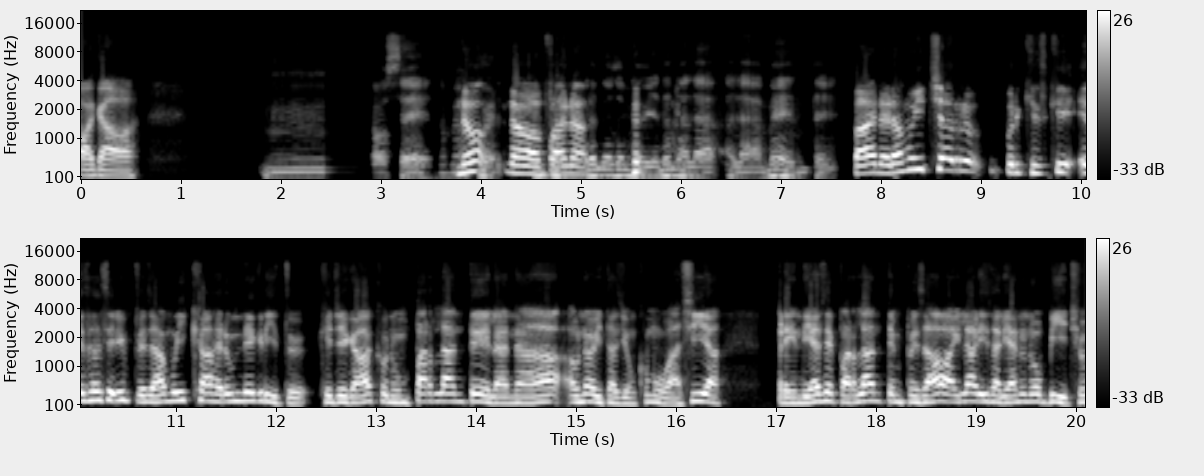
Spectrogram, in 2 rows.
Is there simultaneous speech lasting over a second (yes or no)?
yes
